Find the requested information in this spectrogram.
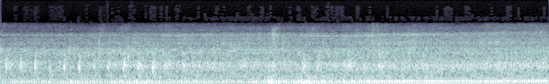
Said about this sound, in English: Dump truck. The noise reset my hearing aids.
